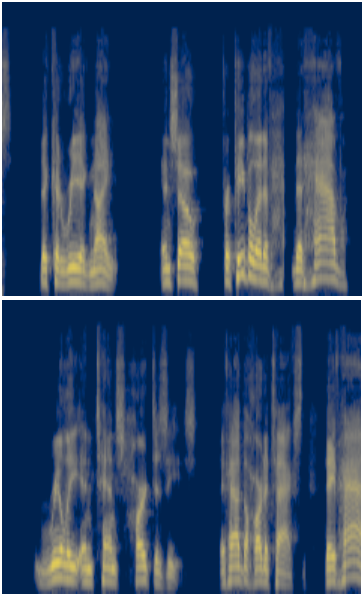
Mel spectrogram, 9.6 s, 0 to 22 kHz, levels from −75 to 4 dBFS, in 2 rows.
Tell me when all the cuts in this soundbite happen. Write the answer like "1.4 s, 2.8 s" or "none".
none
